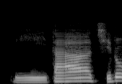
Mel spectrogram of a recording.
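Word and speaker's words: 미닫이: 미다지는 미다 플러스 이네요. 그래서 요 접사 이가 붙었으니까 미다지로 발음이 날 거예요.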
